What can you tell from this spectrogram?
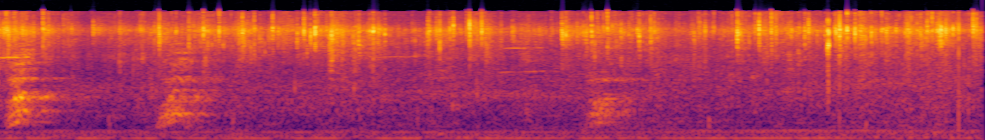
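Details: Labrador Retriever puppies from Summer's litter, a little wet after a misty day, give three short rising whimpers with bright overtones near the start and after a pause, over a steady background hiss and faint hum.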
